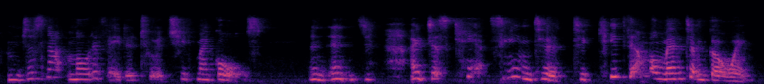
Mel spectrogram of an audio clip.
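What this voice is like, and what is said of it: Whiny voice. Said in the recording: “I do it in a whiny voice”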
